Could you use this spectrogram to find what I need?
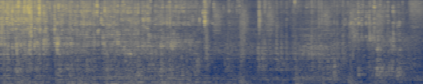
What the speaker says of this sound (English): Not sure if it's going to be a full shut off based on the water still coming out.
